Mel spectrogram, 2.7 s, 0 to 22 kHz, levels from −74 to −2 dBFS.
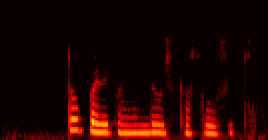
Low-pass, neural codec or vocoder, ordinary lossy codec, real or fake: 7.2 kHz; codec, 24 kHz, 0.9 kbps, WavTokenizer, large speech release; none; fake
